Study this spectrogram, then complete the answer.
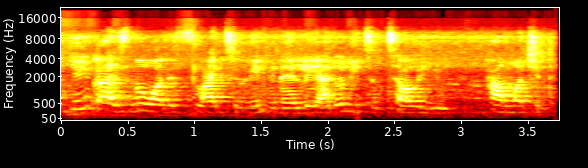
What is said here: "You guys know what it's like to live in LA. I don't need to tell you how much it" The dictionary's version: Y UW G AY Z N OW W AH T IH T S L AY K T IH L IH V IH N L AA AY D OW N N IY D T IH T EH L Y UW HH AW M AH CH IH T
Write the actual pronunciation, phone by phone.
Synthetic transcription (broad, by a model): Y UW G AY Z N OW W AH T IH T S L AY K T IH L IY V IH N L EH AY D OW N N IY D T IH T EH L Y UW HH AW M AH CH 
